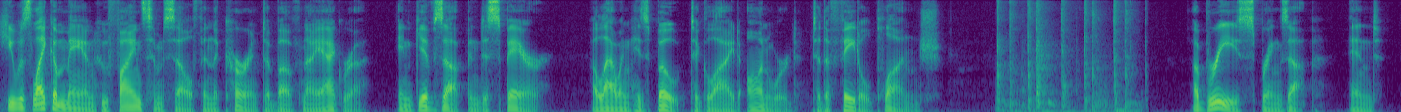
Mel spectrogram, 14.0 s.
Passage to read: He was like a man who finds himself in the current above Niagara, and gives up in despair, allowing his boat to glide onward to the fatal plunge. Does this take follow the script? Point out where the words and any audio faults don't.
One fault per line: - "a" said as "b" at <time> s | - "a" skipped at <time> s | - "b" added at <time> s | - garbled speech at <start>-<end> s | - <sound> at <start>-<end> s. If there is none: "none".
- tap at 10.0-11.5 s
- "A breeze springs up and" added at 11.9 s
